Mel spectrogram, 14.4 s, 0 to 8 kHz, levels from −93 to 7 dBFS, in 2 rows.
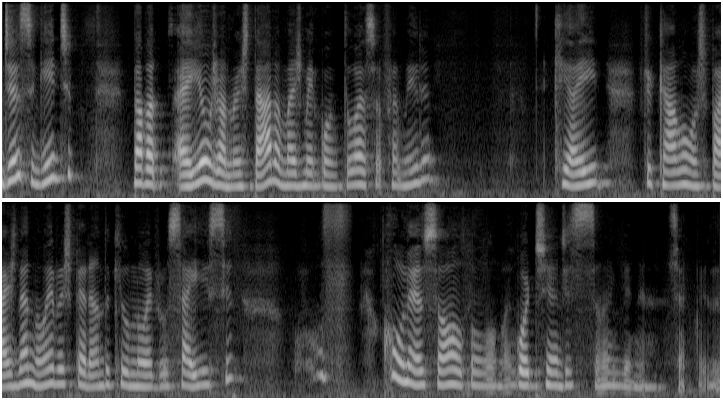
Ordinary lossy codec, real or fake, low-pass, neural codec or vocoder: none; fake; none; codec, 16 kHz, 1 kbps, FunCodec, trained on LibriTTS, 50 frames a second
